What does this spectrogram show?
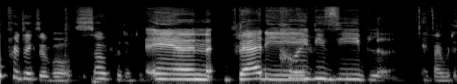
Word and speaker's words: prévisible: Prévisible. If I were to say, what does that mean in French? It means predictable. Yeah. Predictable. It's basically like imagine the word Spanish? previsible, but it's pronounced prévisible.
